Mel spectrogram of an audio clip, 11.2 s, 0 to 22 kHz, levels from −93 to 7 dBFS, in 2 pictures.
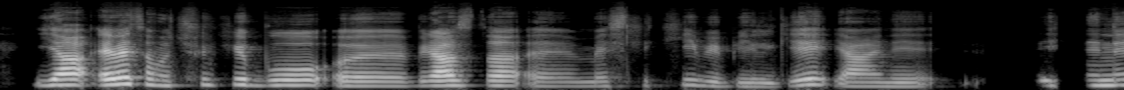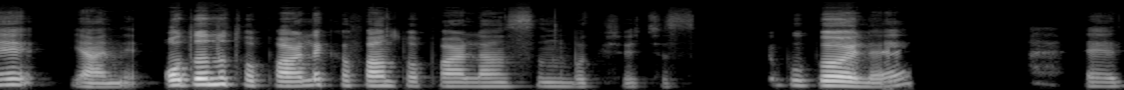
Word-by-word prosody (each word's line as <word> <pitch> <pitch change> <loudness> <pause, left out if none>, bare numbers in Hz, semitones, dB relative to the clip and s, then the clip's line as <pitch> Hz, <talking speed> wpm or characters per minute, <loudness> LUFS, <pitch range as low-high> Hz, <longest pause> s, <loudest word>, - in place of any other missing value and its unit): Ya 245 +1 +6
evet 270 +3 +8
ama 225 -4 -4
çünkü 250 0 -7
bu, 230 0 0
ııı, 195 -1 -4
biraz 215 +1 +3
da, 210 -1 0
ııı, 185 -1 -12
mesleki 205 +5 -15
bir 185 -3 -10
bilgi. 170 +10 -4
Yani 180 -2 -7 0.5
zihnini 225 +4 -5 0.2
yani 160 - -6
odanı 260 +4 +6
toparla, 220 -1 -2
kafan 210 -2 -3
toparlansın 180 -2 -9
bakış 165 0 -20
açısı. 165 -1 -26 0.4
Çünkü 245 - -25
bu 225 -1 -13
böyle. 200 +1 +2 0.9
Eee, 180 -1 -14
210 Hz, 135 wpm, -21 LUFS, 185-230 Hz, 0.9 s, evet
